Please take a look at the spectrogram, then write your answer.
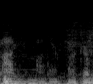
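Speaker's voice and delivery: whispered mock resentment; muttered curse. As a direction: curse him under your breath. Jealous aside about mobbed star.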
